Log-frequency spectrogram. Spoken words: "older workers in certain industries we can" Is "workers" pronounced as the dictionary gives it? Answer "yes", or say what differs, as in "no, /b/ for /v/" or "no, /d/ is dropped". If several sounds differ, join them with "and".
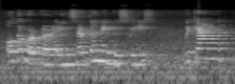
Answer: no, /z/ is dropped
